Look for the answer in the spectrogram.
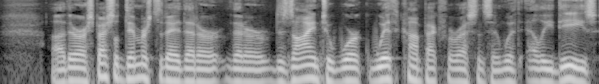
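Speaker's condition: No condition

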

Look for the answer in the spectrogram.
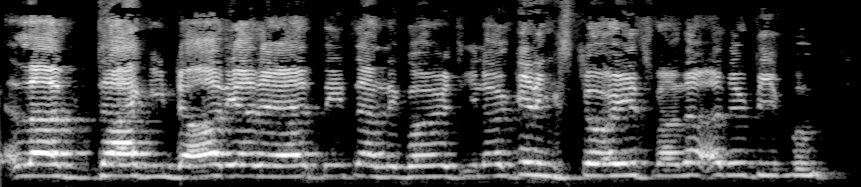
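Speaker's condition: Cerebral palsy; congenital, born prematurely at 29 weeks, diagnosed within weeks, brain-muscle disconnect, worse lower in body, walks with walker; age 29, intensive therapy eight hours daily at Conductive Learning Center, Grand Rapids, focuses posture, breathing, leg placement; disorder described as making talking difficult, expected at diagnosis to probably never talk

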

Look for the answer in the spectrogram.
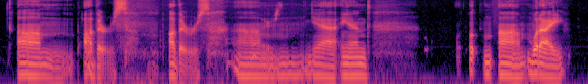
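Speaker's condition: Stuttering; long-standing; practicing saying thank you this year, gratitude as a yearly word; saying thank you historically hard; repeated words, prolonged sounds

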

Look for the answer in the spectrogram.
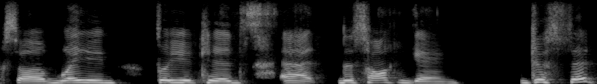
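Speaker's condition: Cerebral palsy; aims to stop assistive devices

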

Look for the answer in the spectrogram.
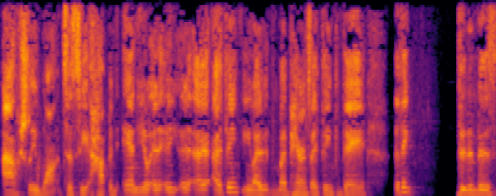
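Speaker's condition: Stutter; stutter since childhood, linked to how brain processes language and mouth speaks; voice still shakes when speaking up; talking hard growing up, mouth sometimes doesn't produce words; repeated sounds, repeated words

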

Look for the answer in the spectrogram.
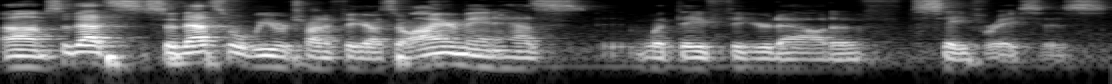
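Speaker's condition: No condition

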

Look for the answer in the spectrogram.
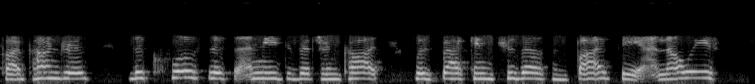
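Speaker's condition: ALS; diagnosed a while back

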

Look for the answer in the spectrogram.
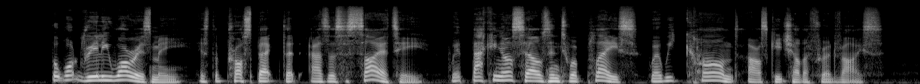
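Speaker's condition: No condition

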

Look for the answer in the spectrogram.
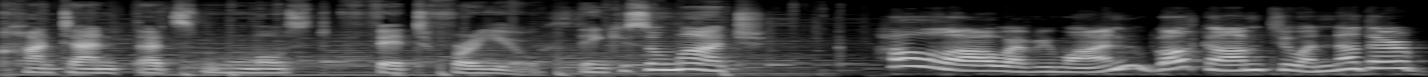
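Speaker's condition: No condition

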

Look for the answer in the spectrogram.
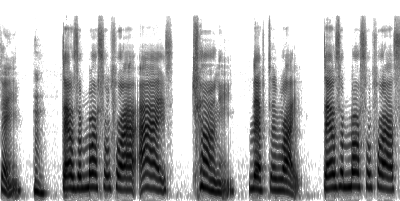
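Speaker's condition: Myasthenia gravis; symptoms from around 2012

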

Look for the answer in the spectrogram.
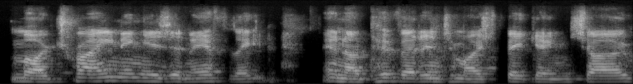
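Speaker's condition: Cerebral palsy; cerebral palsy since birth

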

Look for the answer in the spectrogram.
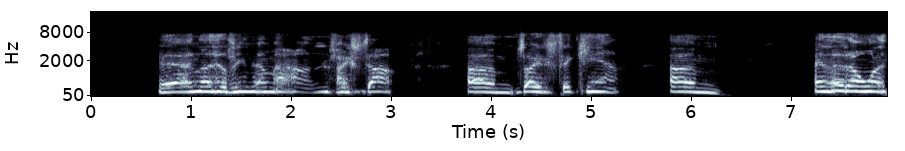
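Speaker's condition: Neurofibromatosis type 2; genetic nerve tumors since 2011-2012, deaf one ear, hearing and vision loss, two prior brain surgeries; large tumor on brain stem, days before third brain surgery, balance shot; voice shot from brain stem tumor, surgery hoped to improve voice and hearing

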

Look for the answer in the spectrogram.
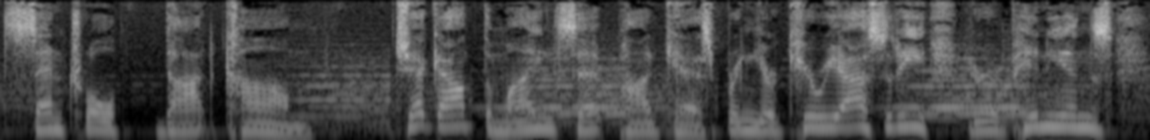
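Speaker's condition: No condition

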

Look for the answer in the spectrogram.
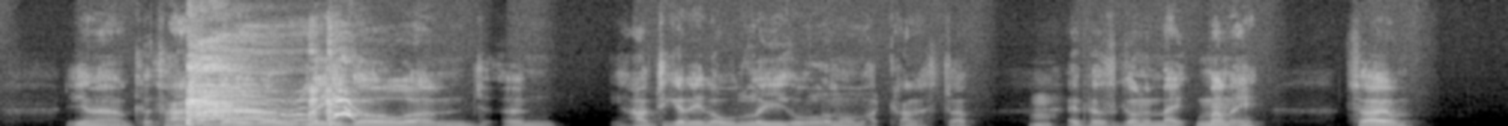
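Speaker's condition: Stroke; mini stroke since last podcast visit

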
